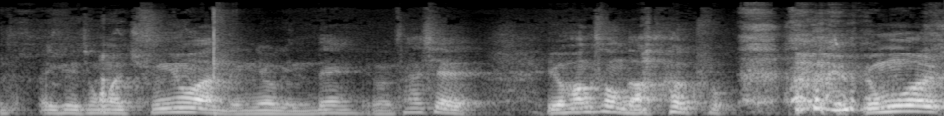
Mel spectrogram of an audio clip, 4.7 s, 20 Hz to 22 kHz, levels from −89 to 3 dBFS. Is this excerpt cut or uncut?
uncut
